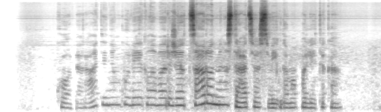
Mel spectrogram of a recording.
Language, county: Lithuanian, Vilnius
